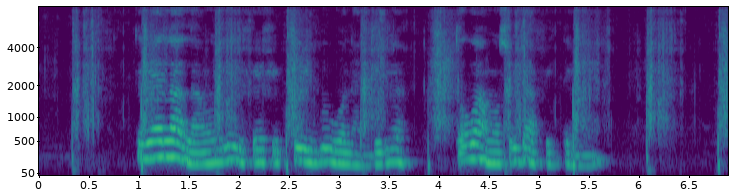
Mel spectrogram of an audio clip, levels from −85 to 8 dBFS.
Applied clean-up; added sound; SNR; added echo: none; Walk, footsteps; 12 dB; reverberation time 0.3 s.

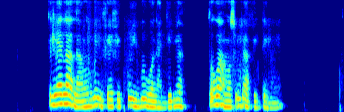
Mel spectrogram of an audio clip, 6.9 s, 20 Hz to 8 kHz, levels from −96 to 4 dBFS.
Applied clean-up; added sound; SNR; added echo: neural mask model DeepFilterNet 3.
